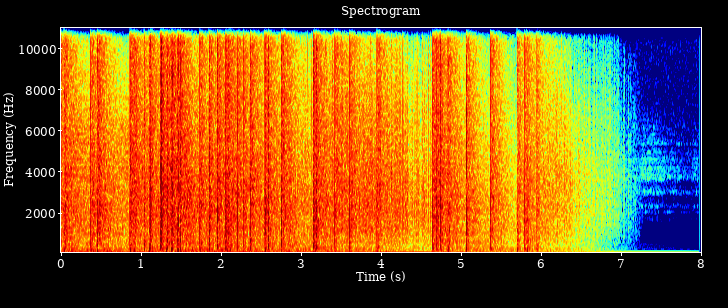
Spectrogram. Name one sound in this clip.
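Fireworks crackle and bang in rapid bursts, then fade away.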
